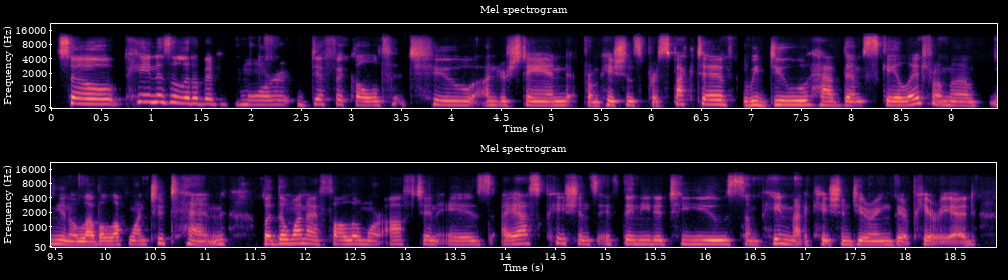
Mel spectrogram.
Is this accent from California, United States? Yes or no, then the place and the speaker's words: no; Buffalo, New York, United States; I am from Buffalo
